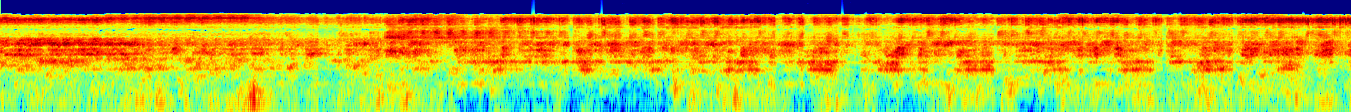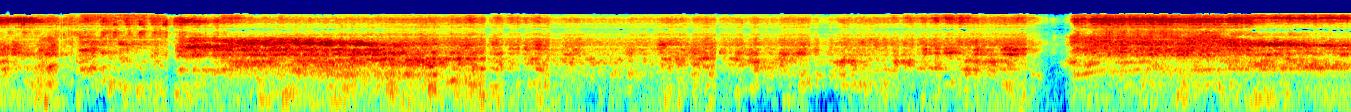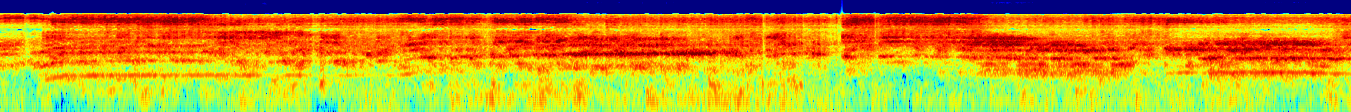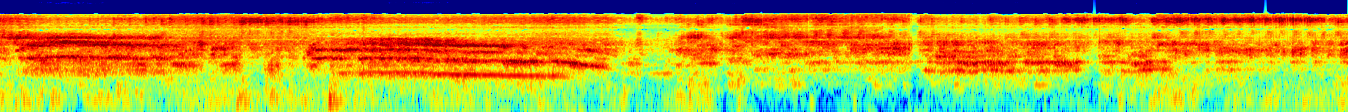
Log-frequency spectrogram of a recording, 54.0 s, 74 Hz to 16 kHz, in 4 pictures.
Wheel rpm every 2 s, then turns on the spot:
70, 80, 70, 70, 70, 70, 80, 80, 70, 70, 70, 70, 70, 80, 110, 120, 150, 150, 130, 130, 130, 130, 120, 80, 70, 70, 70.
none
